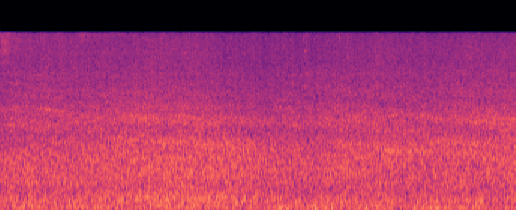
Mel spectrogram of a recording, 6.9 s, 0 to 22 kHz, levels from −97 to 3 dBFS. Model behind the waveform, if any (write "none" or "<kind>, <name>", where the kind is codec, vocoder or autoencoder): none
